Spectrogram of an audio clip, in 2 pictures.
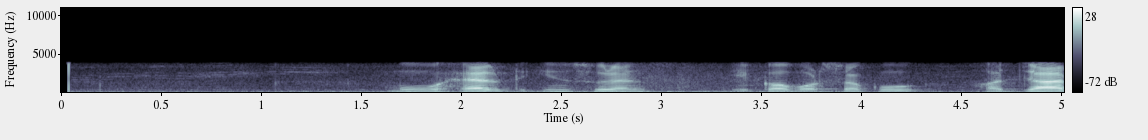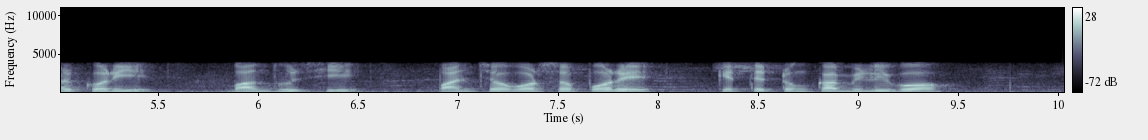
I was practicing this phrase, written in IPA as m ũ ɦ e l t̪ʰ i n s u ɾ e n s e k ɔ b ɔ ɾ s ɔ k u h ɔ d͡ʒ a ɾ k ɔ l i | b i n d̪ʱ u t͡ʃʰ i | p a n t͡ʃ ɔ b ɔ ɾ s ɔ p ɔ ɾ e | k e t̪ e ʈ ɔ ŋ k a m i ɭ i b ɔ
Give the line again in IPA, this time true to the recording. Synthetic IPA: m ũ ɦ e l t̪ʰ i n s u ɾ e n s e k ɔ b ɔ ɾ s ɔ k u h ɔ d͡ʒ a ɾ k ɔ ɾ i | b a n d̪ʱ u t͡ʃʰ i | p a n t͡ʃ ɔ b ɔ ɾ s ɔ p ɔ ɾ e | k e t̪ e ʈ ɔ ŋ k a m i l i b ɔ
